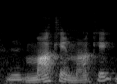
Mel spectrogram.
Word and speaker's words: Makemake: Makemake. – Yep, it's spelled make make. It's a real one.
